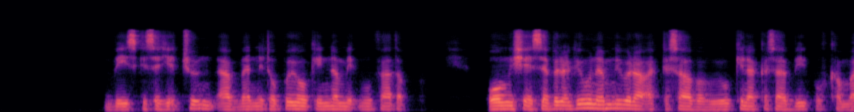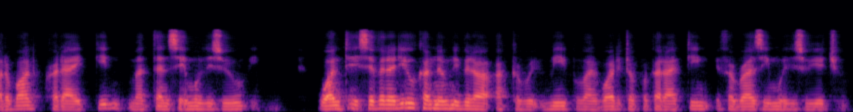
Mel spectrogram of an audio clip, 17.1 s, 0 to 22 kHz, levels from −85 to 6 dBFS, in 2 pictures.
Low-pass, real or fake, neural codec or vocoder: 7.2 kHz; fake; codec, 16 kHz, 0.2 kbps, FocalCodec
